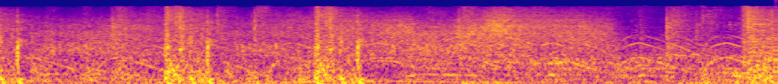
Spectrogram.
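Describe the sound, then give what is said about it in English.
Gunfire from a shootout between a bank robber and police officers at a roadblock. Several loud, sharp shots crack over a dense, continuous noisy background. “Suddenly, he opens fire. As he bursts through the roadblock, officers on foot shoot back.”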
